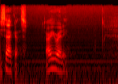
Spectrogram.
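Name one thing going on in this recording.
A man reads out into a microphone.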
